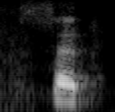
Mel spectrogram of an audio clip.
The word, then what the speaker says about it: said: The pronunciation, it's e. This combination AI, it's pronounced e. So you pronounce it like set, like in Spanish if you are thirsty. You have that. Tienes sed. Así se pronuncia igual.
